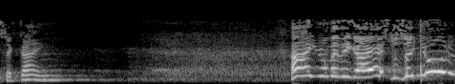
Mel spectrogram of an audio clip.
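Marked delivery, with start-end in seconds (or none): 2.9-4.5 high, loud pleading whine; mock scared protest. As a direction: play a startled believer begging him to stop. Mocking a frightened listener.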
